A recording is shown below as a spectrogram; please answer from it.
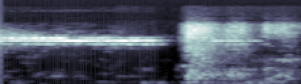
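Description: A steady high-pitched alarm-like tone held for about a second, then a short burst of hiss.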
